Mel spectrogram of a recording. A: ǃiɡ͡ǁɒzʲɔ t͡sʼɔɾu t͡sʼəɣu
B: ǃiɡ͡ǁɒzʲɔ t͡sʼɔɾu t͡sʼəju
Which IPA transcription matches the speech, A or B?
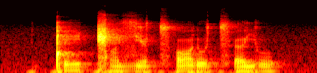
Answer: B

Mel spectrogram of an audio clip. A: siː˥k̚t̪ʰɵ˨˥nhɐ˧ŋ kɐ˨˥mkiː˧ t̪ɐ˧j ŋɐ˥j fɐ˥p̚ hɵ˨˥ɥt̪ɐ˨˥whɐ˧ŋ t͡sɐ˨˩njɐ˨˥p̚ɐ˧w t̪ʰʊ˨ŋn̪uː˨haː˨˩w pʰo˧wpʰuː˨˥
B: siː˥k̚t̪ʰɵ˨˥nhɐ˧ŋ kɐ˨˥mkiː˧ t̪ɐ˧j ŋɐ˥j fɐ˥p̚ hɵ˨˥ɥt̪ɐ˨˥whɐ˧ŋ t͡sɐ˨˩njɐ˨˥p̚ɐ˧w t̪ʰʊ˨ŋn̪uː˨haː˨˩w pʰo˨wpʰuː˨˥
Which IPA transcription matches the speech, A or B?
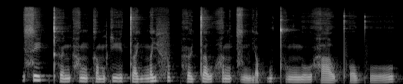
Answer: B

